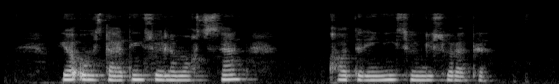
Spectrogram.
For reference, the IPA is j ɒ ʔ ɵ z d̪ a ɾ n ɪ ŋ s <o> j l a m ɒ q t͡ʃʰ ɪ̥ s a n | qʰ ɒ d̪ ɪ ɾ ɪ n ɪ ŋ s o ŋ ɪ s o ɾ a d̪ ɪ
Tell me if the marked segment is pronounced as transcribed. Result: yes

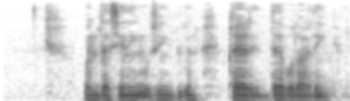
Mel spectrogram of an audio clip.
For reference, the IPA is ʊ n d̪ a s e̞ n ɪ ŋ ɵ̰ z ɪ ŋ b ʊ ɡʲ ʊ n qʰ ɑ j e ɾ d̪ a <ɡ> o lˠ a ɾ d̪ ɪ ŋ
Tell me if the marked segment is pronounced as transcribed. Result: no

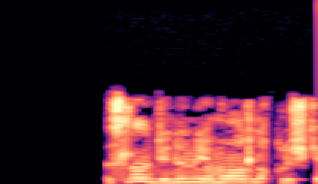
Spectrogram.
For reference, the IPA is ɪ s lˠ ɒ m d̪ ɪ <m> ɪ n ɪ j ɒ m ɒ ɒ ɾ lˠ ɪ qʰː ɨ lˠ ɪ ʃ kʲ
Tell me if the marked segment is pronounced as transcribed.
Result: no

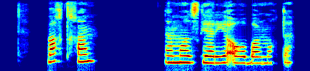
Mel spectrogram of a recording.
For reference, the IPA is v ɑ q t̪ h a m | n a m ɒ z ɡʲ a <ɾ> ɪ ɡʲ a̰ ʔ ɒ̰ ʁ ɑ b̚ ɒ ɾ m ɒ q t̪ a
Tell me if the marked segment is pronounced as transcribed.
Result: yes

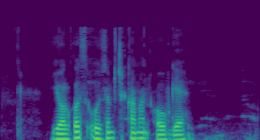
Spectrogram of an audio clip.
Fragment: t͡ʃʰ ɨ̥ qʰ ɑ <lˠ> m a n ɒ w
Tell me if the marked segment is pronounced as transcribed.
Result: no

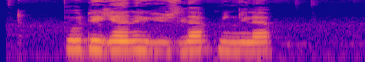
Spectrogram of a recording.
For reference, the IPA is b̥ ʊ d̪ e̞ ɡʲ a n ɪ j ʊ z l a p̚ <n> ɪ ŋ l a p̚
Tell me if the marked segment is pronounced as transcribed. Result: no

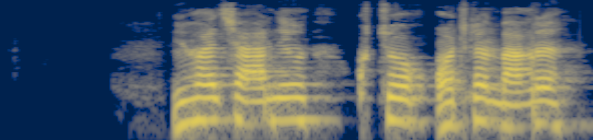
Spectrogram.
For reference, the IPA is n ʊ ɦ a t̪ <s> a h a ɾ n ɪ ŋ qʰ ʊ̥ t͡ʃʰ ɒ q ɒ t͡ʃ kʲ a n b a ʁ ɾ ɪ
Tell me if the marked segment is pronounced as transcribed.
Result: no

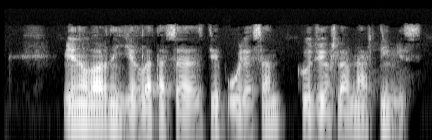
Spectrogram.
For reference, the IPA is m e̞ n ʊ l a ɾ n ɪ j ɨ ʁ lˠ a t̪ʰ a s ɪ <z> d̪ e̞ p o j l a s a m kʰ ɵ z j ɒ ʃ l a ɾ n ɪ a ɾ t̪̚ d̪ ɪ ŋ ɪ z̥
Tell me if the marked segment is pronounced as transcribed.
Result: yes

